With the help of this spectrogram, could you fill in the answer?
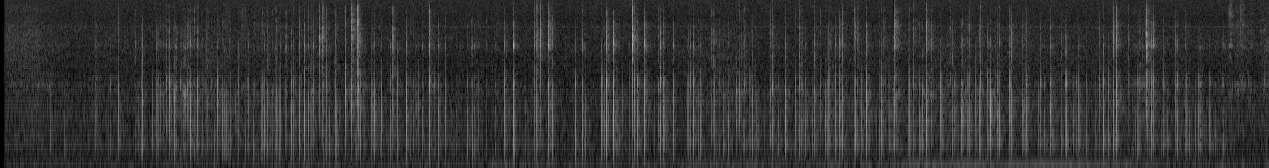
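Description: A round, palm-sized solid wood tree-trunk slice with visible growth rings and a bark edge is held in both hands and scratched and tapped across its cut face with medium-length fingernails and fingertips. A dense stream of dry, crinkly scratches and quick clicking taps fills the clip, each dying away almost instantly, with most of the sound in the mid range and a quiet low hum underneath.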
